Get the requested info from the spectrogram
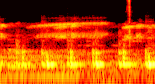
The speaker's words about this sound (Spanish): Debe ser un sapo. ¿Me ayudas a buscarlo, mamá?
